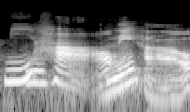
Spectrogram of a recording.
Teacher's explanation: it will be naturally the first word will become the second tone. So it will sound like ni hao.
